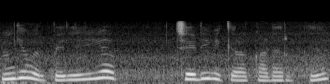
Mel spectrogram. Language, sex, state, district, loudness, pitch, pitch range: Tamil, female, Tamil Nadu, Chennai, -15 LUFS, 230 Hz, 195-260 Hz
